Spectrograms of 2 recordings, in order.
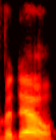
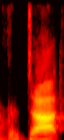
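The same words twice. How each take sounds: First: "Vidot" said vih-DOH, the T dropped; Vidot, silent T. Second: "Vidot" said VID-ot, the T sounded; Vidot with a hard T. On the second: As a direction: say "Vidot" as VID-ut, ending on a clear T. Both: Shown as a demonstration. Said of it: "whatever it is".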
